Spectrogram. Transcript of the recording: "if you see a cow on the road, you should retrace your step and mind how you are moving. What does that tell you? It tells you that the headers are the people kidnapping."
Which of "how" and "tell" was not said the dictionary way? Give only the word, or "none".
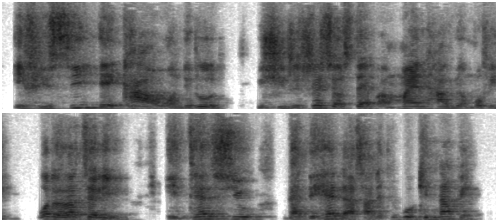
none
